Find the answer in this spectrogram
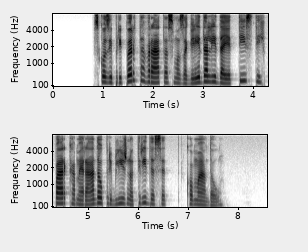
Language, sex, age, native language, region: Slovenian, female, 60+, Slovenian, Savinja region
